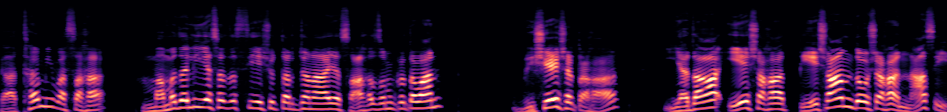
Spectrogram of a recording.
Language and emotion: Sanskrit, angry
